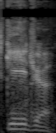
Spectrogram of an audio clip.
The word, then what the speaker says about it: Ghidorah: Oh, you're pronouncing it the wrong way. In Japanese, it's Ghidra. Right. But I think in I American, think that it's we called Hydra.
